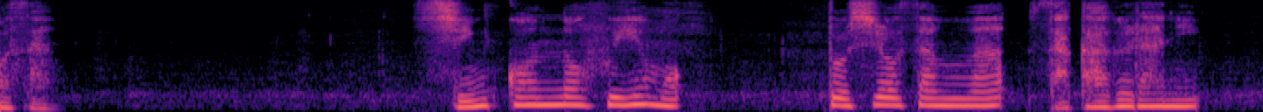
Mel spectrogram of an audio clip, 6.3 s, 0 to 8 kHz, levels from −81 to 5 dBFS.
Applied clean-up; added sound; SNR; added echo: none; none; none; none.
